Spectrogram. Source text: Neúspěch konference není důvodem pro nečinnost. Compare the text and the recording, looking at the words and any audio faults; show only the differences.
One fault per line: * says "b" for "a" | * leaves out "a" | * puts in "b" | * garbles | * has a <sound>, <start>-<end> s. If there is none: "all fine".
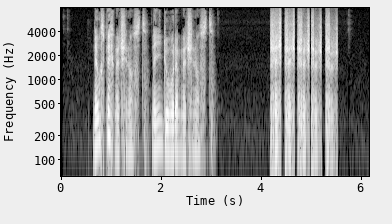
* says "nečinnost" for "konference"
* leaves out "pro"
* has a laugh, 4.2-5.5 s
